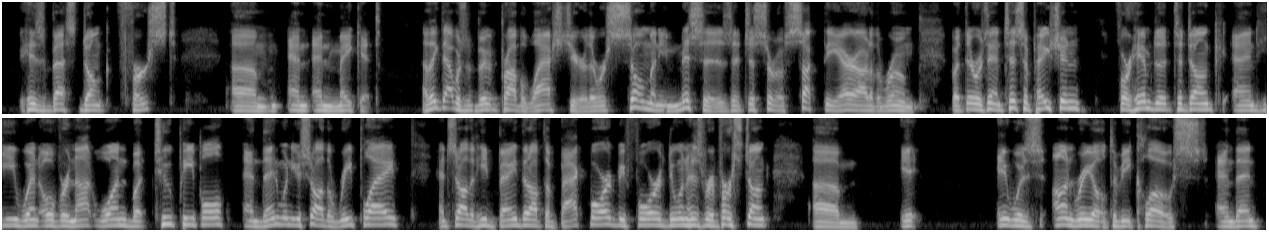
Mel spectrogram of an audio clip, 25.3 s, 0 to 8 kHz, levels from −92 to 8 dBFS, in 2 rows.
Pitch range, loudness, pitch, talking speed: 125-155 Hz, -27 LUFS, 140 Hz, 195 wpm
